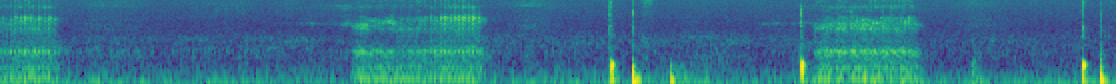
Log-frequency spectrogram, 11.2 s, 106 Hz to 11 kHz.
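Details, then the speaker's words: Rhythmic, low, rumbling snores from a sleeping dog, about 15 a minute, with sharp keyboard and mouse clicks in a quiet room during a live trading stream. "Bro, who's snoring? Damn, bro. What's that sound?"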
